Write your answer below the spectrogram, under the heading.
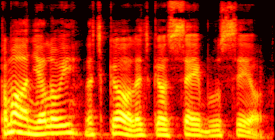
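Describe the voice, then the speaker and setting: Excitable bossy little schoolgirl, breathless rushing kid talk, dramatic, mid-pitched, as a man reads her. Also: lightly acted. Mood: excited.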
